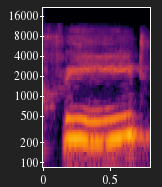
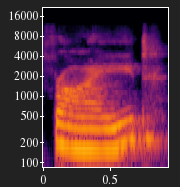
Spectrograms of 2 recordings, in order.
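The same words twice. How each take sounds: First: The vowel sounds like 'ee'. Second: The vowel sounds like 'eye'. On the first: The speaker calls it wrong. "a tendency to pronounce this as E" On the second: The speaker calls it right. "the sound is I"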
